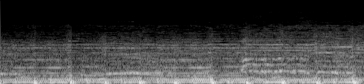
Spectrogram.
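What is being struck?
Nothing is struck.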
